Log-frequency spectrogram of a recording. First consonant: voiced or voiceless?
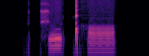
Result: voiceless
